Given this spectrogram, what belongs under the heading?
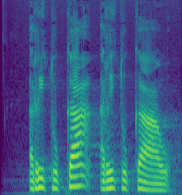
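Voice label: "ritucacau", Sicilian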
